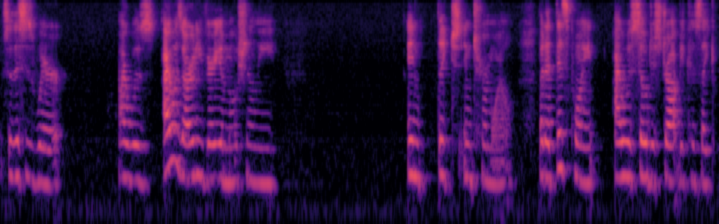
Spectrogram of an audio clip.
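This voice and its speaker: A young woman in her twenties, telling her own story to camera in a soft, halting way, often trailing off quietly. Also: on the high side.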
